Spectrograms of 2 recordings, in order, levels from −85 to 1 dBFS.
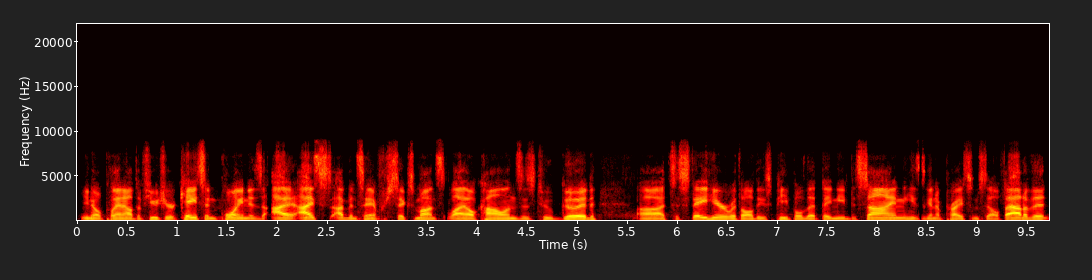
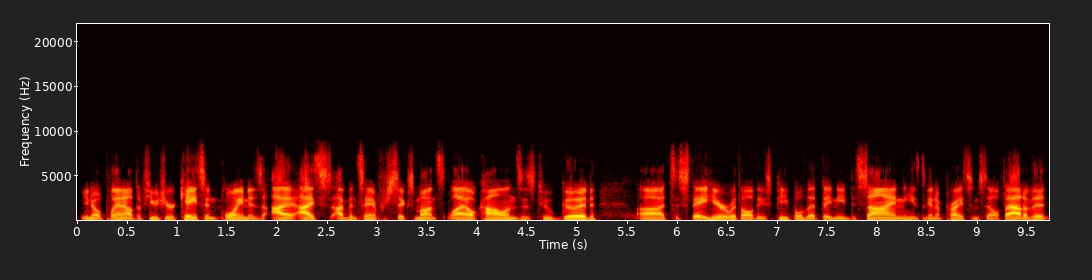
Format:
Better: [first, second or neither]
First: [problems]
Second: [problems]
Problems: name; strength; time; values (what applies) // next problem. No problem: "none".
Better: second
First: garbled, watery; badly; nothing above 7.5 kHz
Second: garbled, watery; slightly; nothing above 7.5 kHz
